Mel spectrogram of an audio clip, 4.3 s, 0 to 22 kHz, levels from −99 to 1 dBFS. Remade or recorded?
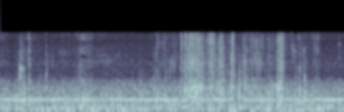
remade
